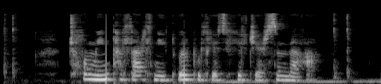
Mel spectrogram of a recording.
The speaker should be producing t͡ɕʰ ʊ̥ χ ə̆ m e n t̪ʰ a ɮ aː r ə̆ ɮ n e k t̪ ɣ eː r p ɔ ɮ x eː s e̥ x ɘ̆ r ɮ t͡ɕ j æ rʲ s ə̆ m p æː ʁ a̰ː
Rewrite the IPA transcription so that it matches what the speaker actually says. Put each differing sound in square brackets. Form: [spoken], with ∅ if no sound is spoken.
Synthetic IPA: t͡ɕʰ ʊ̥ χ ə̆ m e n t̪ʰ a ɮ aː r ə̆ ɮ n e k t̪ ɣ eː r p [u] ɮ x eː s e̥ x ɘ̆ [∅] ɮ t͡ɕ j æ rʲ s ə̆ m p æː ʁ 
